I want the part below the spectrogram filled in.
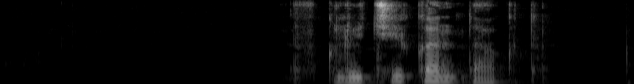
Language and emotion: Russian, neutral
